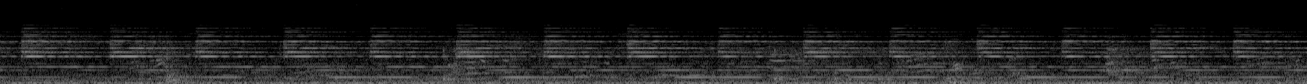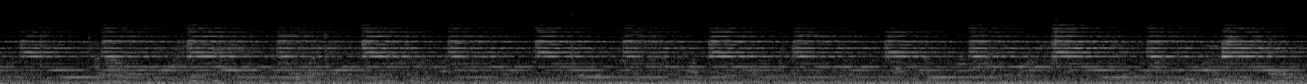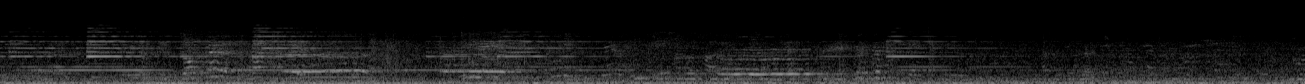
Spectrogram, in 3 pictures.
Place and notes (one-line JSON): {"title": "Aarau, Kirchplatz, noon, Schweiz - Kirchplatz mittags", "date": "2016-06-30 13:01:00", "description": "Bells and the atmosphere on the Kirchplatz of Aarau, one day before the Maienumzug, a yearly festivity that starts on the first friday of july, the evening before that day a big party is happening in the streets of Aarau.", "latitude": "47.39", "longitude": "8.04", "altitude": "381", "timezone": "Europe/Zurich"}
